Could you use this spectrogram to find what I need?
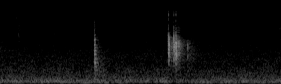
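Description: Snooker balls clack together sharply.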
